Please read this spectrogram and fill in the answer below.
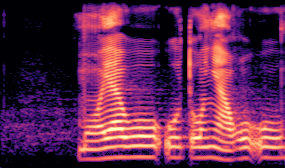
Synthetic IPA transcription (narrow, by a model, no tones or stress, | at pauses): mɔjawoʔʊtʼɔɲaɣʊʔʊ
